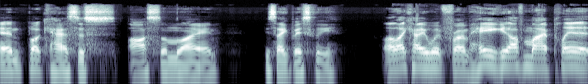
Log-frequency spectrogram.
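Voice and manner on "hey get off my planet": bad, weak attempt at country-boy accent, higher pitched. Retelling a character's line to the others, bad Buck country accent. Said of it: "I didn't do a very good country".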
